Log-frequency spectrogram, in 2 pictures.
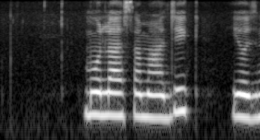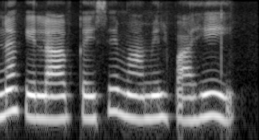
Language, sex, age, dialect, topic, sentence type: Chhattisgarhi, female, 25-30, Eastern, banking, question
